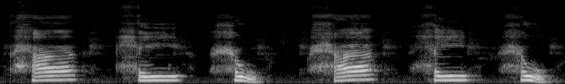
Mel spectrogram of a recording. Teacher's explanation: cara membaca huruf H yang di tengah kerongkongan ada bunyi desis angin yang halus. · Saat kita membaca huruf H, seolah-olah ada desis angin halus yang kita masukkan atau kita keluarkan dari kerongkongan atau ke dalam kerongkongan. Seolah-olah saat kita membaca huruf H ada suara angin halus.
